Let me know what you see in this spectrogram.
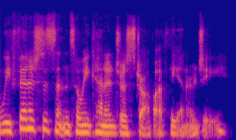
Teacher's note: So that's vocal fry, what I'm doing at the end of the sentence.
